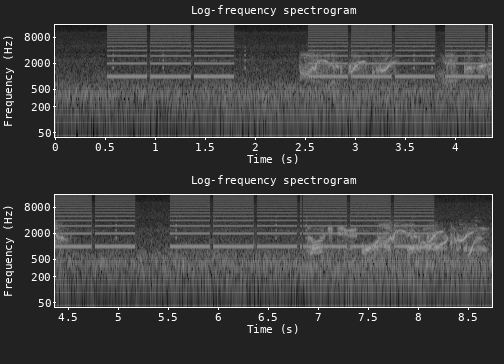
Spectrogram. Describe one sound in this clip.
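A cockpit warning tone sounds in long, repeated bursts.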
